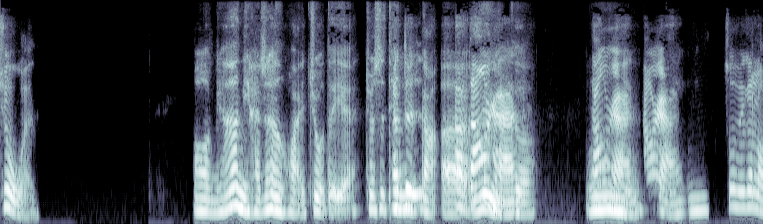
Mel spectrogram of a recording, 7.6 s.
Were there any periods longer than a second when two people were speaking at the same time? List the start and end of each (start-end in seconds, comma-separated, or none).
3.9-5.2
